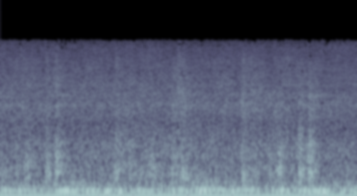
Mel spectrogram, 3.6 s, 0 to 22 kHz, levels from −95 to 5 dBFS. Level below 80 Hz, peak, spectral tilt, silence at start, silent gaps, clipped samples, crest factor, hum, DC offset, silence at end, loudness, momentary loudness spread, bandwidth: -26 dBFS; -8 dBFS; -4.5 dB/octave; 0 s; none; under 0.1%; 14 dB; none; 4%; 0 s; -24 LUFS; 3 LU; 10.5 kHz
